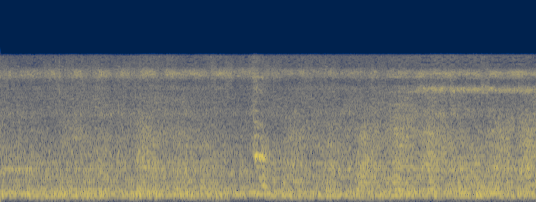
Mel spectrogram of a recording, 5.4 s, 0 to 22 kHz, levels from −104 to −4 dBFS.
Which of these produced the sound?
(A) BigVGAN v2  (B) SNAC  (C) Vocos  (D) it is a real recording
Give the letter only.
B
